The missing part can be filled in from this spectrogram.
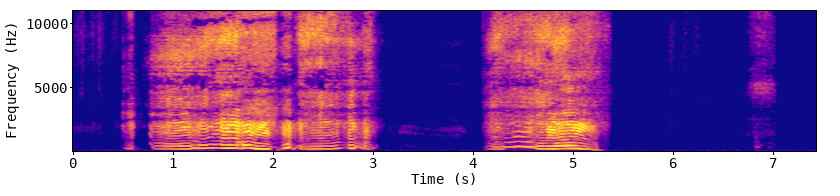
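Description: Two drawn-out, loud voiced bursts with a rising then falling pitch, bracketed by brief sharp puffs of air: a woman sneezing twice.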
